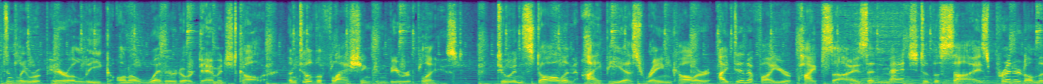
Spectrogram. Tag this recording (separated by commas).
Music, Speech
